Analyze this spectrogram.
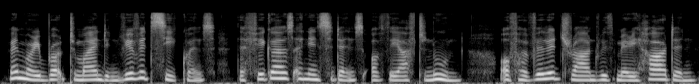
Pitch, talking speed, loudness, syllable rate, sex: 215 Hz, 180 wpm, -16 LUFS, 5.8 syllables/s, female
